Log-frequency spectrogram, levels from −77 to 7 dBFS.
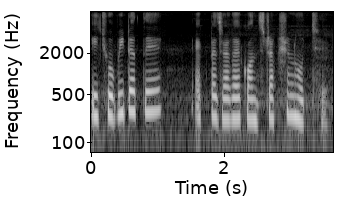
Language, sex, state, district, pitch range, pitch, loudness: Bengali, female, Assam, Kamrup Metropolitan, 225-275 Hz, 240 Hz, -17 LUFS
